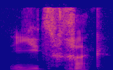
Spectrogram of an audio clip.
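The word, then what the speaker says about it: יִצְחָק: When I was first learning these, I was like, I could never get just the tzadi and the chet sound back to back. It was so weird for me. Yitzchak.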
